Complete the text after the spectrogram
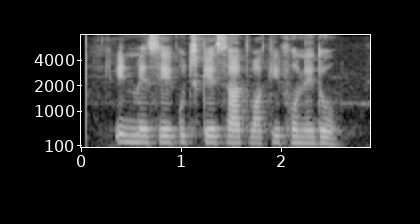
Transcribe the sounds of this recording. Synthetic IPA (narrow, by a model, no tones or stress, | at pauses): ɪnmẽsekʊt͡ʃʰkesaːt̪ʰʋaːkɪfɦoːned̪oː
